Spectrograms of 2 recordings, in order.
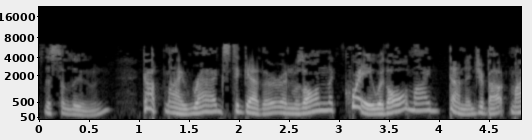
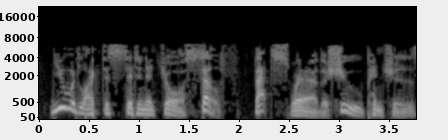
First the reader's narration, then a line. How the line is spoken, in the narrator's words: he sneers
